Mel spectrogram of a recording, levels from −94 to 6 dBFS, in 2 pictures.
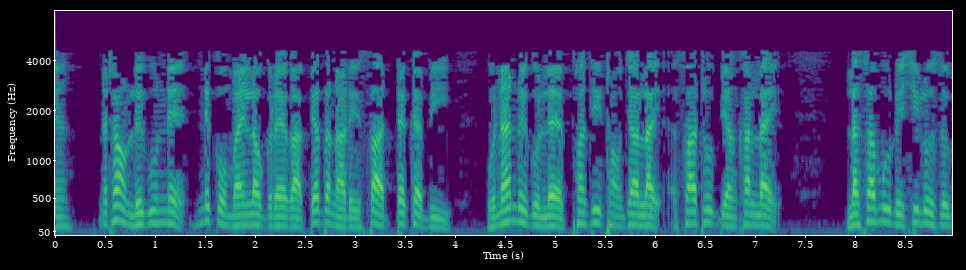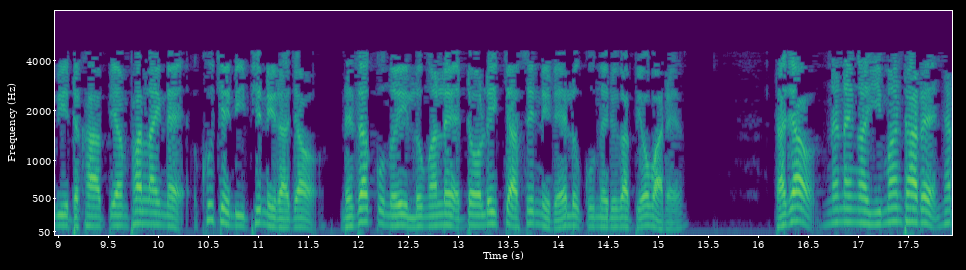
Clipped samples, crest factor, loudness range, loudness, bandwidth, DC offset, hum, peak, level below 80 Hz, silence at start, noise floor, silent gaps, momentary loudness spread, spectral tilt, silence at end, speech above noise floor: under 0.1%; 20 dB; 2 LU; -22 LUFS; 4.8 kHz; under 0.1%; none; -2 dBFS; -48 dBFS; 0 s; -63 dBFS; none; 7 LU; -10.5 dB/octave; 0 s; 41 dB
